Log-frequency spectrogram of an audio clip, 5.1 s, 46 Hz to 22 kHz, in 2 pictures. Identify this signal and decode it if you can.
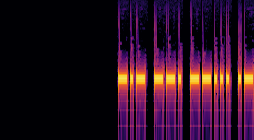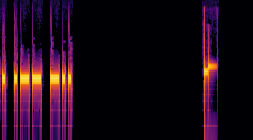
Morse code, heard as a keyed tone, about 40 wpm, 700 Hz. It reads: KG7RWD
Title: USA Call Signs - 2x Character Spacing - 40wpm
